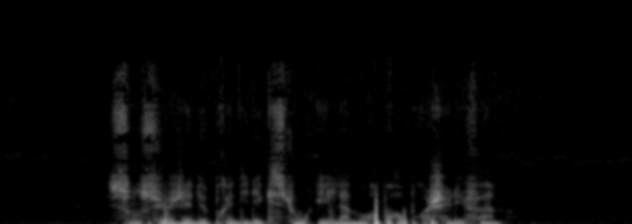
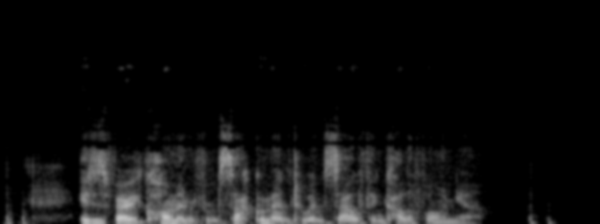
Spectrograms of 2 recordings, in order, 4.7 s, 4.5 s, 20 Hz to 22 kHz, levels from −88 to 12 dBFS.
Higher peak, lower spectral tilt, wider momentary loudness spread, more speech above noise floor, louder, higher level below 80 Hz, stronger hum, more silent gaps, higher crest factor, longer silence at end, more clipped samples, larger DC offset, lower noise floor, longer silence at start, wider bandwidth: second, -8 dBFS vs -4 dBFS; first, -7 dB/octave vs -3 dB/octave; about the same, 15 LU vs 15 LU; first, 45 dB vs 30 dB; second, -36 LUFS vs -22 LUFS; first, -50 dBFS vs -78 dBFS; neither; neither; first, 30 dB vs 20 dB; about the same, 1 s vs 0.95 s; neither; neither; first, -80 dBFS vs -52 dBFS; first, 0.85 s vs 0.15 s; first, 15.5 kHz vs 9.4 kHz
